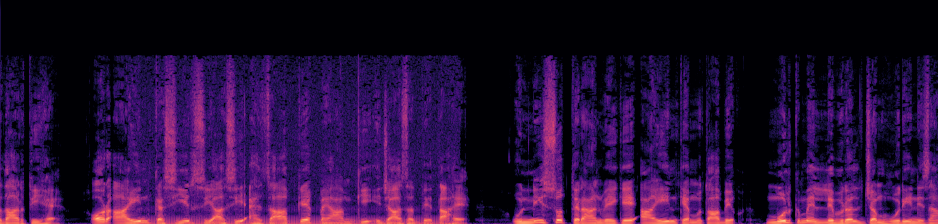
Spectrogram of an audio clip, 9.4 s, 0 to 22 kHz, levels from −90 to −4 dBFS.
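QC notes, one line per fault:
1.28–4.60 s, video or display buzz: a screen or video cable has coupled interference into the audio path, laying a buzz at the 60 Hz field rate under the speech, with a grainy hash riding above it. The field rate sets the buzz's rough, pulsing quality, and the harmonics of each field refresh spread upward into the hash. It sits at about 15 dB below the speech, and stops at 4.60 s.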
